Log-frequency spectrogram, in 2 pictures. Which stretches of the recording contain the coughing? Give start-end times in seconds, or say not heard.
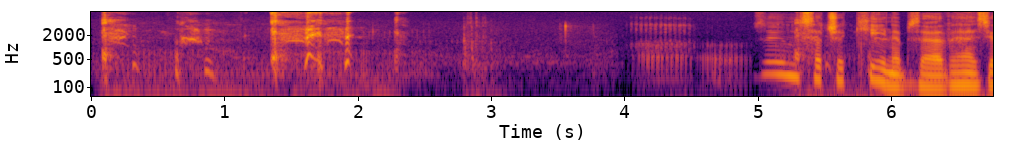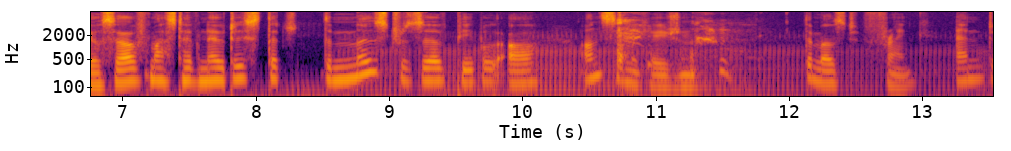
0.1-2.4, 5.2-6.0, 10.7-11.8.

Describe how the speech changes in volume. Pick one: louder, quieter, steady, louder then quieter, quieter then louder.
quieter.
